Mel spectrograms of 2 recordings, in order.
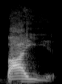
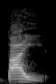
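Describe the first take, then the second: First: The vowels glide together into one syllable. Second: The vowels glide together into one syllable.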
